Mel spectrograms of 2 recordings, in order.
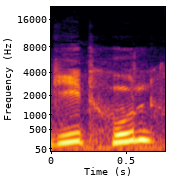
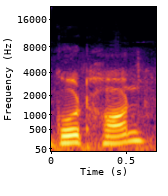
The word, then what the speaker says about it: Giethoorn: Giethoorn इस शहर का नाम बेसिकली इसको प्रोनाउंस करते हैं गीतहूर्न या फिर गोट हॉर्न।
